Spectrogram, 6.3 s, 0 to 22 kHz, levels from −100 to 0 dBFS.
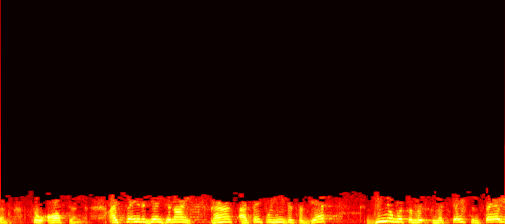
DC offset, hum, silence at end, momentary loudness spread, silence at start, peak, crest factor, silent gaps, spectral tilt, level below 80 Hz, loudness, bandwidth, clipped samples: under 0.1%; none; 0 s; 10 LU; 0 s; -4 dBFS; 14 dB; none; -13.5 dB/octave; -58 dBFS; -18 LUFS; 3 kHz; under 0.1%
